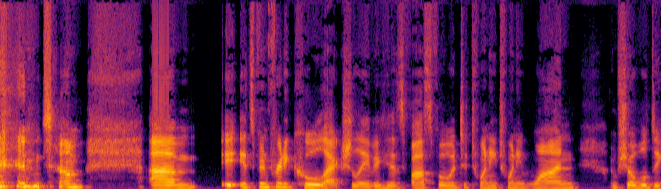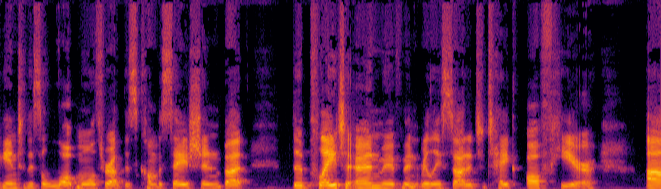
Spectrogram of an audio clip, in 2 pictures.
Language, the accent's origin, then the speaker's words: English; Australia; accent: Australian; moved away as an adult; now in Philippines; You can tell by my accent, I'm Aussie, but I have been living in the Philippines since 2018.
